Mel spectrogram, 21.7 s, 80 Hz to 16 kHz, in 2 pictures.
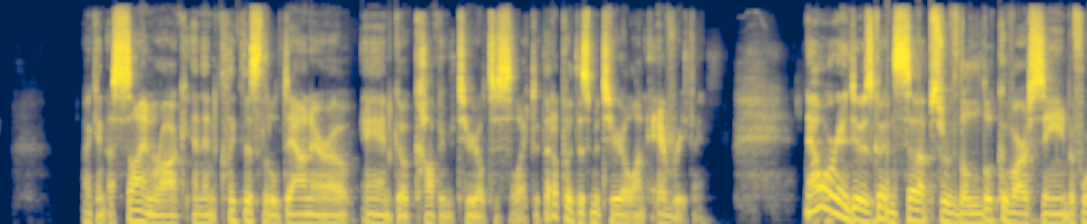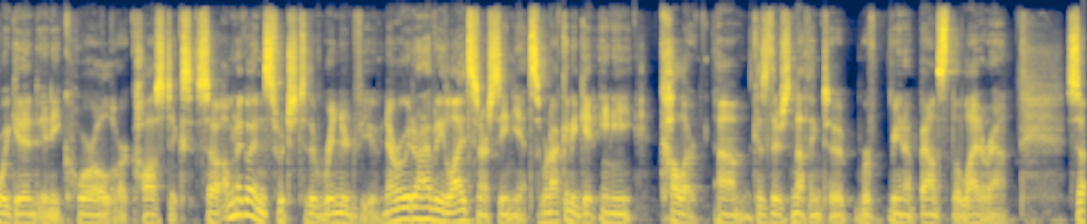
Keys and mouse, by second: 0.6 click, 2.6-4.5 drag.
